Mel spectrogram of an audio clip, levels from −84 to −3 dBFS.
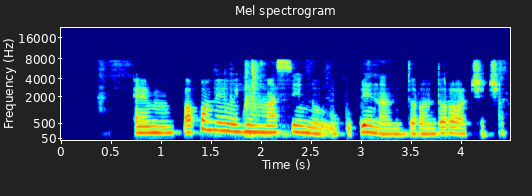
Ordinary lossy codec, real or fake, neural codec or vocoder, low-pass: none; real; none; none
